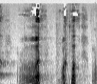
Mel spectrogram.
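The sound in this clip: A man's voice imitates a dog barking: a few short, gruff bark-like yelps, the first longer and louder, then two quick ones close together and another starting at the end.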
